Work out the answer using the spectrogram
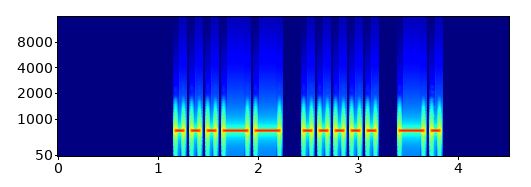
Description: Morse code, heard as a keyed tone, about 15 wpm, 700 Hz. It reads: 35N
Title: Common Cut Numbers - 3-Digit 15wpm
